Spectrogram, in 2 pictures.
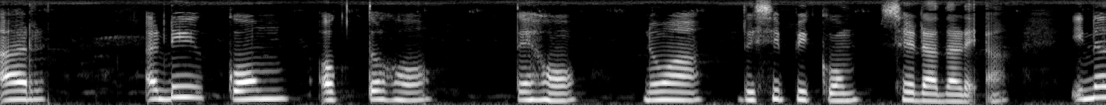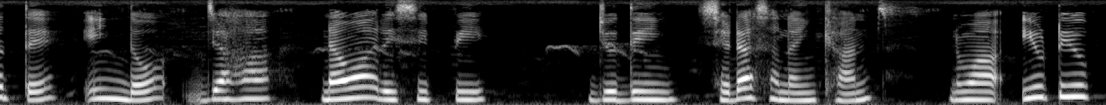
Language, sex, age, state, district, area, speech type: Santali, female, 18-30, West Bengal, Bankura, rural, spontaneous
